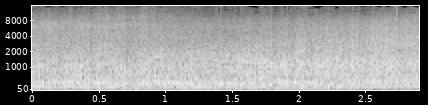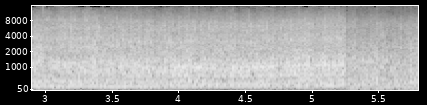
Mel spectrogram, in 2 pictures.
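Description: Racing car engines roar loudly at high revs.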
